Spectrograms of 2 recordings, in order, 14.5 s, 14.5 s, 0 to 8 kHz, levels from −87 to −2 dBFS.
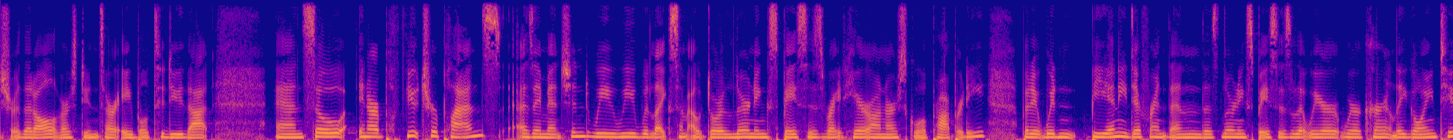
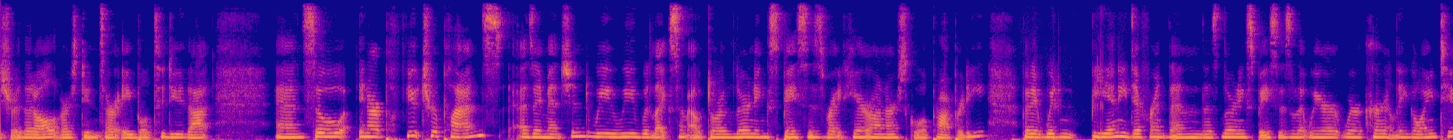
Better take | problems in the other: first | noise reduction (neural mask model DeepFilterNet 3)

